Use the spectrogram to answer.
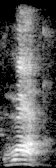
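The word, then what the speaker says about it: walk: नहीं गया आगे देखिए वक डब्लू ए एल के वक तो एल क्या इसमें साइलेंट है लिखा हमने वाल्क और उसको पढ़े कैसे वक तो एल क्या है साइलेंट है जैसा लिखा गया वैसा पढ़ा नहीं गया आगे देखिए नो के एन ओ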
